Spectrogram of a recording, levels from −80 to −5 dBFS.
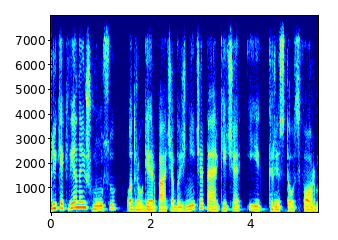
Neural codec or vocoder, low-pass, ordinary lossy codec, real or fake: none; 7.2 kHz; Opus, 16 kbps; real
